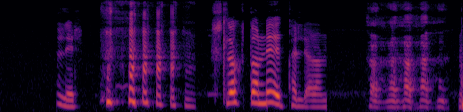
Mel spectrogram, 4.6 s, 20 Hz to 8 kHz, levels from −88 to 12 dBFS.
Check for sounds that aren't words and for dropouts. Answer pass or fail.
fail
